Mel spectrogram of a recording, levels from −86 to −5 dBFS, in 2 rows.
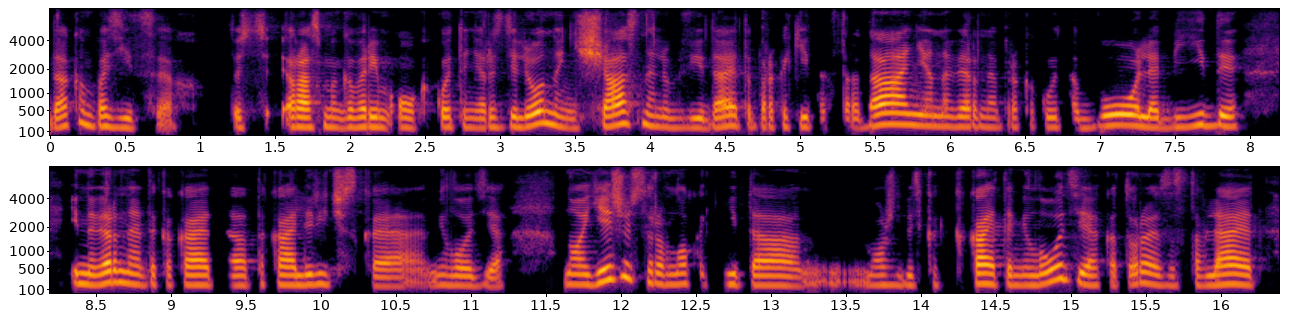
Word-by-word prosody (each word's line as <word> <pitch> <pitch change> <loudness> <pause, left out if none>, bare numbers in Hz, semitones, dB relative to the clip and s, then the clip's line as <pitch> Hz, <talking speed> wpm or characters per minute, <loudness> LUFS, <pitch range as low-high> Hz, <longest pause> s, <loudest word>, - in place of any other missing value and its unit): да, 175 +3 +2
композициях. 190 - -5 0.2
То - - -4
есть, - - -8
раз 180 0 +5
мы 180 - -4
говорим 180 0 0
о 170 - 0
какой-то 180 +1 -4
неразделённой, 185 +6 +1
несчастной 205 +7 +3
любви, 170 -2 -4
да, 175 +4 +2
это 200 - -3
про 175 - -4
какие-то 180 -1 -7
страдания, 210 +5 +4
наверное, 185 -2 -3
про 180 +1 -10
какую-то 175 -1 -8
боль, 200 +3 +4
обиды, 190 +3 -1 0.4
и, 205 - 0
наверное, 205 +1 +4
это 185 - -6
какая-то 180 -1 0
такая 185 -2 +1
лирическая 180 -3 -3
мелодия. 175 -2 -4 0.4
Но 195 0 -2
а 190 - +1
есть 240 - +3
же 325 - +3
всё 225 -6 -5
равно 195 0 -2
какие-то, 180 -3 -1
м 210 0 -13 0.2
может 180 -1 -8
быть, 175 -1 -7
как 180 - -15
какая-то 200 -2 +4
мелодия, 200 +3 +1
которая 195 +2 -2
заставляет 180 +2 +1
185 Hz, 160 wpm, -25 LUFS, 175-200 Hz, 0.4 s, раз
